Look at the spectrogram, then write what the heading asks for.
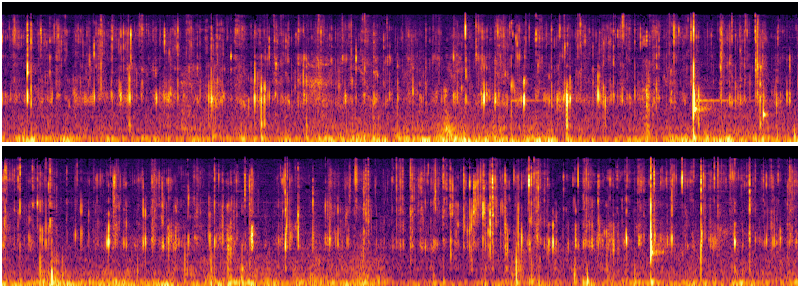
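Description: Only wet chewing, crunching and occasional clicks are heard in a quiet indoor room, with no animal calls.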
